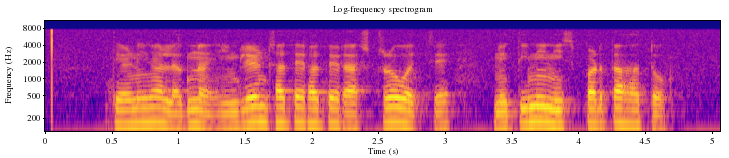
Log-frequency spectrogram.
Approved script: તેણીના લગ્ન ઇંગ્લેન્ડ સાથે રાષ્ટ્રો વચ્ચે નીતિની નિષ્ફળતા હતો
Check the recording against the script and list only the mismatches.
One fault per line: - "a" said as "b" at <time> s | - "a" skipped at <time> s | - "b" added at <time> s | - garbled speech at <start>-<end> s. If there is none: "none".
- "સાથે" added at 2.0 s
